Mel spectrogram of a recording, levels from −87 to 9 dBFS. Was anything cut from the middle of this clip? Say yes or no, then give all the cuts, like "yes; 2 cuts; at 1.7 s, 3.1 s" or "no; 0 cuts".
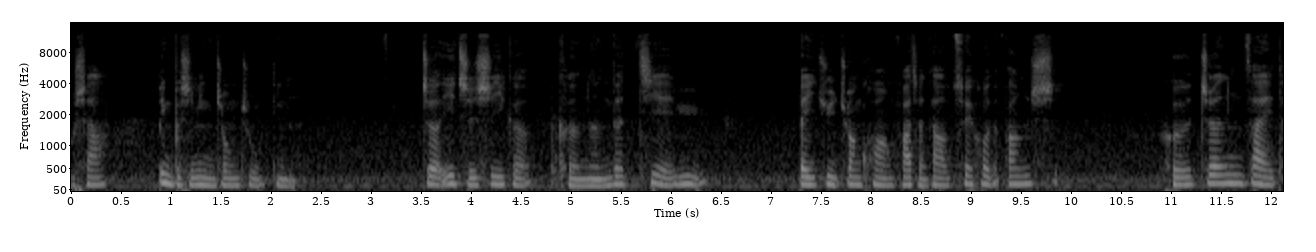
no; 0 cuts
